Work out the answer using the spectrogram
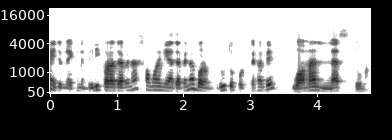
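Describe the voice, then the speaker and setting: Man teaching Quran recitation, lo-fi sound. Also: fairly high pitch. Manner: explains rules, then chants slow drawn-out recitation examples. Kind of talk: online tajweed lesson.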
